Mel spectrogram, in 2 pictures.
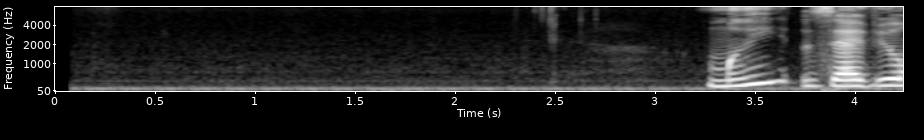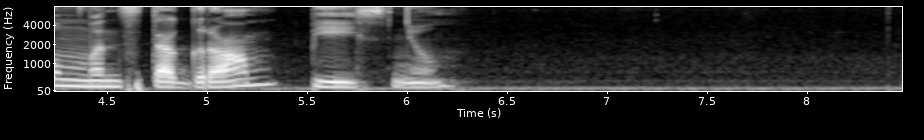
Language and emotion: Russian, neutral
